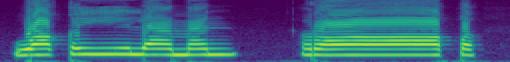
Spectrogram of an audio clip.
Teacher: قاف کی ادائیگی زبان کے جڑ اور تالو کے نرم حصے سے ہے. قاف حروف التفخیم میں سے بھی ہے تو ہمیں یہ حرف کو موٹی آواز میں ادا کرنا ہے.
